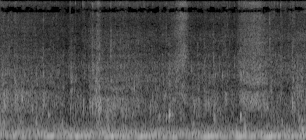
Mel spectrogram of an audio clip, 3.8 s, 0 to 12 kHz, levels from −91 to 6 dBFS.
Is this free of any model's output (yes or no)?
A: yes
